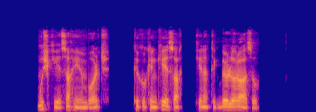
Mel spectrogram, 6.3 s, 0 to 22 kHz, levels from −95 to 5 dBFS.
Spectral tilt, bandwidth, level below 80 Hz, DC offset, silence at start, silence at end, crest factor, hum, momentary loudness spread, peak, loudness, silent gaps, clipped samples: -4 dB/octave; 7.8 kHz; -64 dBFS; under 0.1%; 0.75 s; 1.15 s; 20 dB; none; 14 LU; -4 dBFS; -22 LUFS; 2.18-2.66 s, 3.65-3.90 s; under 0.1%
